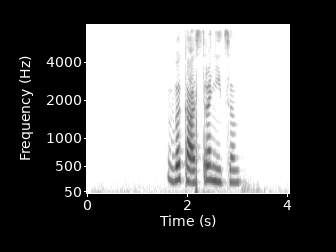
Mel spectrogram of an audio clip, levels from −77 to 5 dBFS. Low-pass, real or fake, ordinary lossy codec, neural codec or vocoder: 7.2 kHz; real; Opus, 64 kbps; none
